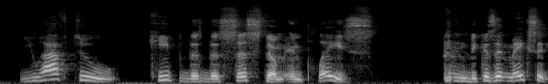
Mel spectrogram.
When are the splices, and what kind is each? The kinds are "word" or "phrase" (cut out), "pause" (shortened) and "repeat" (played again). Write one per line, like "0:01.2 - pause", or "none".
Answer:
0:02.0 - repeat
